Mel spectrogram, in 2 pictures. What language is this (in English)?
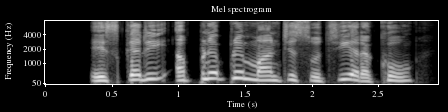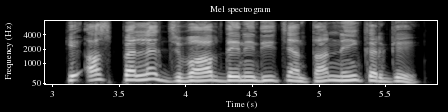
Dogri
